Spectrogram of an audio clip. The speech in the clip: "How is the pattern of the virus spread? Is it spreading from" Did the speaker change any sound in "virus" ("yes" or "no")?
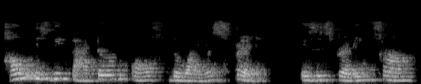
yes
